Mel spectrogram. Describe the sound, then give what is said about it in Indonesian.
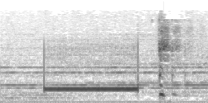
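A mobile phone call rings out on a borrowed handset, placed to a lost phone: one loud, steady ringing tone holds at an even pitch for just over a second, then a short noisy burst follows. “coba gue pinjam handphone lo. Gue mau coba telepon.”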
